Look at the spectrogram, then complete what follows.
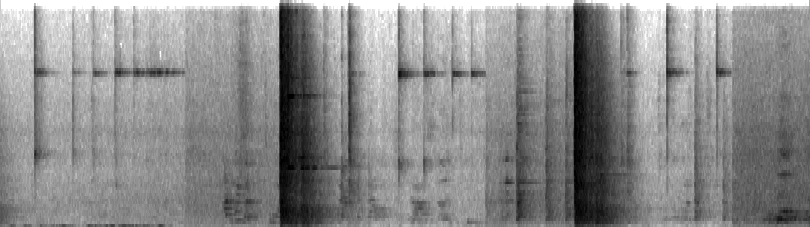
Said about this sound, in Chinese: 来个泰国一定要开枪啊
